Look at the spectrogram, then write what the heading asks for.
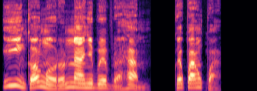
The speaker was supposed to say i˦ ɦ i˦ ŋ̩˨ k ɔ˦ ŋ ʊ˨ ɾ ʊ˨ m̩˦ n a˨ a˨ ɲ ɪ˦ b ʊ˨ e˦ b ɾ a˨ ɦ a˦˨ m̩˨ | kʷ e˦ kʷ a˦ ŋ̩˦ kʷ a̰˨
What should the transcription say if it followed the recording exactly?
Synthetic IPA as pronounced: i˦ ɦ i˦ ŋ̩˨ k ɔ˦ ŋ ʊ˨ ɾ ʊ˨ n̩˦ n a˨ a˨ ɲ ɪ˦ b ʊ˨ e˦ b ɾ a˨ ɦ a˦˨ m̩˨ | kʷ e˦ kʷ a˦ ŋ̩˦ kʷ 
